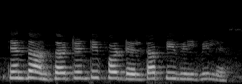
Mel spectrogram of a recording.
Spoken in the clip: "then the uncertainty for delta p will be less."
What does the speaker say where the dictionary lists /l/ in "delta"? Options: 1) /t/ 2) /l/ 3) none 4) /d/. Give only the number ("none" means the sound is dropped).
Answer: 2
